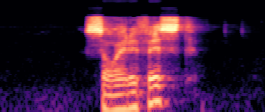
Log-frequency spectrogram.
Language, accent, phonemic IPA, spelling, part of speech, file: German, Austria, /ˈzɔɪ̯ʁəˌfɛst/, säurefest, adjective, De-at-säurefest.ogg
- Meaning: acid-resistant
